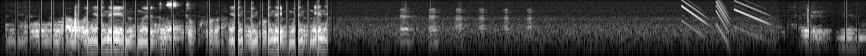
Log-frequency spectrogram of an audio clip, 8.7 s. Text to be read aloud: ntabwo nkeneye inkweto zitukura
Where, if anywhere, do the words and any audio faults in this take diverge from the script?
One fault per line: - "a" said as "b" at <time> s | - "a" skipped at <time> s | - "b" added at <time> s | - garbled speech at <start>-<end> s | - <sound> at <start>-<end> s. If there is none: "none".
- garbled speech at 2.3-3.3 s
- laugh at 4.0-5.5 s
- chirp at 6.8-7.8 s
